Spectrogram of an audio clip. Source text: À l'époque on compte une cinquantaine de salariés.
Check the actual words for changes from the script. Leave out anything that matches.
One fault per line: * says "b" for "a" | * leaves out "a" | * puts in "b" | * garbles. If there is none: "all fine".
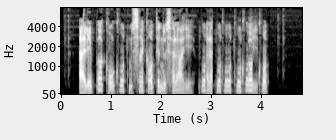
* garbles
